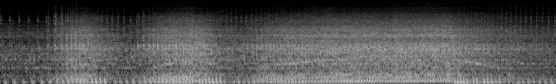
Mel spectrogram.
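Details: Scooter engine revving up and down with an uneven, rough rattling layered over the note; abnormal noise, source unknown.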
